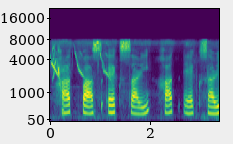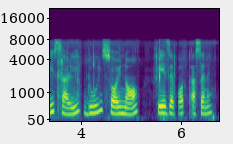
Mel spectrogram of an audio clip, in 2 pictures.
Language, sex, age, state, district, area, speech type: Assamese, female, 18-30, Assam, Dibrugarh, rural, read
